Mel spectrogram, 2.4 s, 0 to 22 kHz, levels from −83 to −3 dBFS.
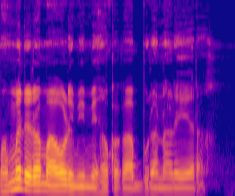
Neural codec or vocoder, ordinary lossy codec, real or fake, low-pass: none; none; real; none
